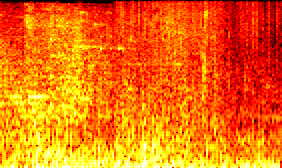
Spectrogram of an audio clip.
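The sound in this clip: Shattering crash as an aircraft cockpit is shot out in a video game: a loud, dense burst of breaking and debris noise that holds steady for the whole stretch.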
